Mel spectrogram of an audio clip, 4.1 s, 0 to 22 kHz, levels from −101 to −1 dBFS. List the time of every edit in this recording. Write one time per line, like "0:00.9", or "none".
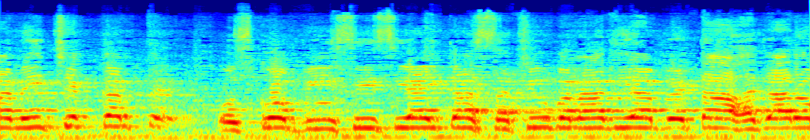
none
